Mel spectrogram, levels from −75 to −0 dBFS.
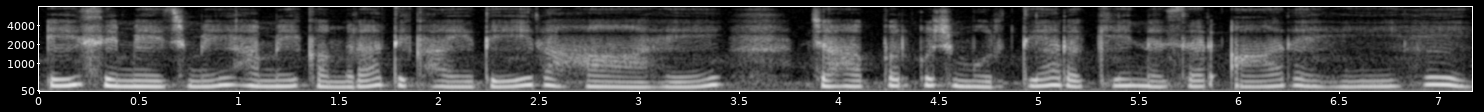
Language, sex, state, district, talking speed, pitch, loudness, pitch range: Hindi, female, Rajasthan, Jaipur, 150 wpm, 205 Hz, -18 LUFS, 195-230 Hz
